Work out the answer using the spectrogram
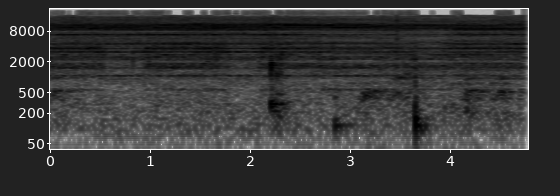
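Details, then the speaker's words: VAZ Lada Kalina at idle: steady high hiss from a small head gasket blow-through between the second and third cylinders after overheating; the leak is just beginning. "Звук меняется. Здесь еще похожая прокладка между вторым и третьим. Перегрела. Прорыв небольшой."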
